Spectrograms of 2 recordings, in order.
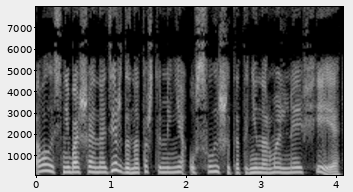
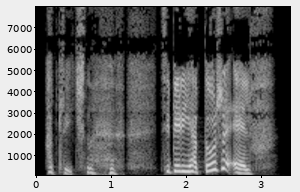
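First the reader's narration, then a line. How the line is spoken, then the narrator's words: Hysterical giggle. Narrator (Russian): истерически хихикнула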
